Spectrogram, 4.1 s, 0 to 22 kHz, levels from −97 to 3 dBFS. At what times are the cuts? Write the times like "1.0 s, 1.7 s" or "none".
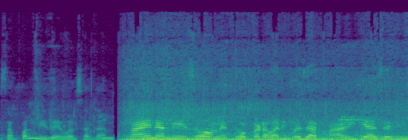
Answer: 1.2 s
